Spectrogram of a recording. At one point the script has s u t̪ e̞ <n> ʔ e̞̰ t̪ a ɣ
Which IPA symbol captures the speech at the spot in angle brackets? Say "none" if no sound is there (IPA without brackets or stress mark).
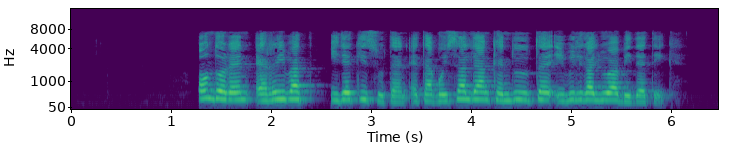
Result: n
